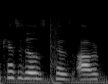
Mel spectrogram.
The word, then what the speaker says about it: quesadilla: Quesadilla. When it is just pronounced like a Y.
